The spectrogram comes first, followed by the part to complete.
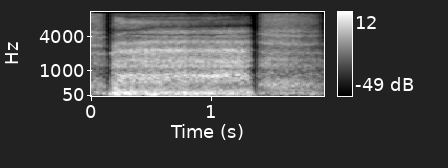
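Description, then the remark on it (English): Exaggerated heavy breathing, very loud: one long, rough, huffing breath followed by a shorter second one after a brief pause, with no talking. “You start breathing heavy.”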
